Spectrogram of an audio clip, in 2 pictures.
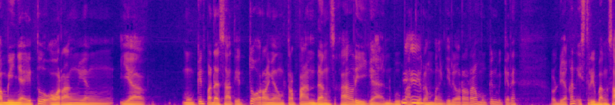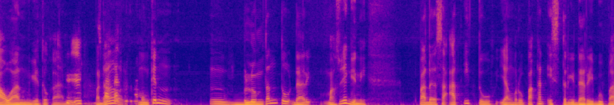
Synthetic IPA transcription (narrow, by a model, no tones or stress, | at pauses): amiɲait̪uoɾaŋjaŋja | muŋkɪnpadasaːt̪it̪ut̪uoɾaŋjaŋt̪ərpandaŋsə̥kalikanbupat̪iɾəmbaŋd͡ʒadioɾaŋoɾaŋmuŋkɪnmikɪrɲa | lɔdiakanist̪ɾibaŋsawanɡit̪ukanpadaɦalmuŋkɪn̩ | bəlʊmt̪ənt̪udaɾimaksut̪ɲaɡinɪ | padasa̰ʔat̪̚it̪ujaŋməɾupakanist̪ɾidaɾibupa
